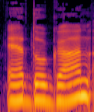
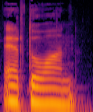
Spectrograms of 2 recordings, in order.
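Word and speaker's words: Erdoğan: Z G, Erdogan ali neslišno Erdogan.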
